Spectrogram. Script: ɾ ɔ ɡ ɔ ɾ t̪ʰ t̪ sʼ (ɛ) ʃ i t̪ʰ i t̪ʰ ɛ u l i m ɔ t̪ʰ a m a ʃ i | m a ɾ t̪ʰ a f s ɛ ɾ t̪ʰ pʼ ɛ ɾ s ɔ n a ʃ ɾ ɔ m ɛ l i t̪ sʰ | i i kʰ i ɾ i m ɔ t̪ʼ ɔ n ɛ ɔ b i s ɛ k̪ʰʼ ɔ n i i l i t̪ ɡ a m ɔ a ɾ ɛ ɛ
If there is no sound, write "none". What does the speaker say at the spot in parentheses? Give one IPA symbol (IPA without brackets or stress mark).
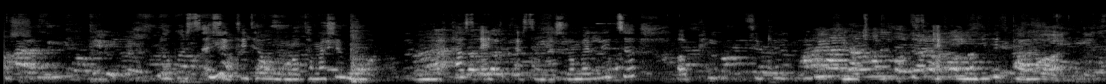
ɛ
